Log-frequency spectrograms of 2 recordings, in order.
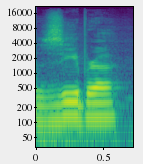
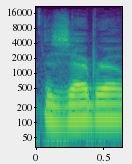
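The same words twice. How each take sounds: First: Said in the usual way. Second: Zebra with a short e, "ZEB-ra"; alternate pronunciation. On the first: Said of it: "instead of Zebra". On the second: Shown as a demonstration. Streamer correcting to the owner's pronunciation, short-e Zebra. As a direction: say Zebra to rhyme with Debra. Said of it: "he calls it Zebra instead of Zebra".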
